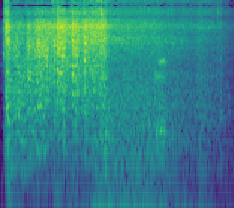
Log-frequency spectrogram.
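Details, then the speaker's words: Warm engine fitted with a weak ignition coil: it kicks with a brief burst, stumbles, then fades and dies within seconds, whereas with a good coil it starts instantly; the weak coil makes it hard to start. "ah yeah see that it's it's it's try you could hear it kick but um we'll do that again and you hear it kick you know it's trying"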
